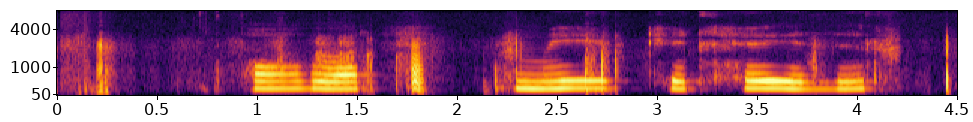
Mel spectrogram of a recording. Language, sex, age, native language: Icelandic, male, 8, Icelandic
